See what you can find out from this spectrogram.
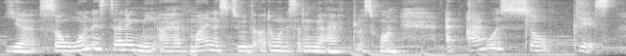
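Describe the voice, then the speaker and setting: A woman's voice: mid-range voice, a little fast. Rambling young woman vlogging. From Belgium. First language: Dutch. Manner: chatty, rambling, heavy use of "like". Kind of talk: casual rambling vlog rant. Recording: music playing under the voice.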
